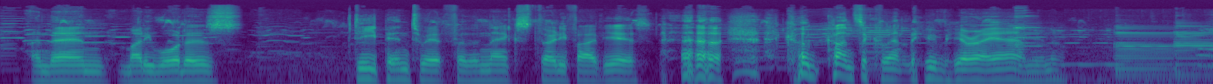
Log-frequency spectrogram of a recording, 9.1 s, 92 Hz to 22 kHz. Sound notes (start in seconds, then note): 4.9 laughing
